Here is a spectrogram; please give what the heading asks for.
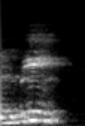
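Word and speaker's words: μι: Nós temos, não é mu não, tá? É mi, tá? Pronuncia-se mi. Um mu meio puxado, né? Em vez de falar mu, fala mi, né?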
